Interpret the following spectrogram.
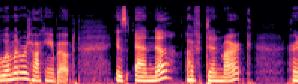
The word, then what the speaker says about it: Anna: So it's Anna. So like my name, but with N at the end, of Denmark is who we're looking at today.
